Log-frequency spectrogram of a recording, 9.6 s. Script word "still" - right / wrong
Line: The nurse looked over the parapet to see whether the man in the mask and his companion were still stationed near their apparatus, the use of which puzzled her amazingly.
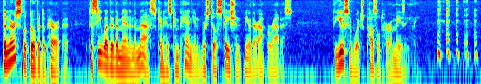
right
